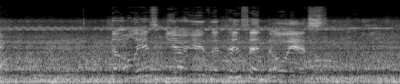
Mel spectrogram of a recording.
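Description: Background voices chattering over the steady hum of a busy trade-show hall, with one voice clearest in the middle few seconds.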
